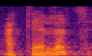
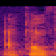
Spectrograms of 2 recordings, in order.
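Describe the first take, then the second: First: The word is said with three syllables. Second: The word is said with two syllables. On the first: The speaker calls it right. "അക്കലത്ത് എന്നാണ്" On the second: The speaker calls it wrong. "അക്കൽത്ത് അല്ല"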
